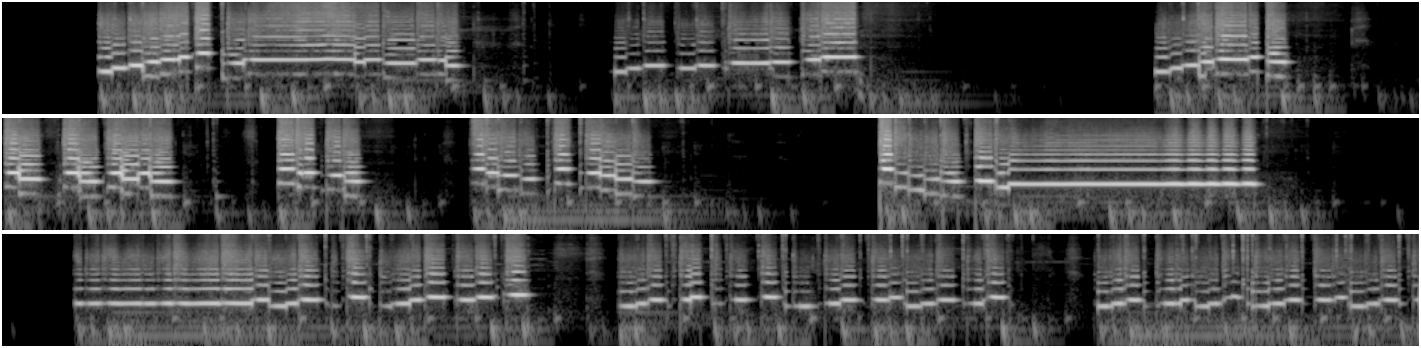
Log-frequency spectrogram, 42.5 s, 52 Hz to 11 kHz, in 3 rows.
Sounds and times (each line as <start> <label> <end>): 1.0 flute playing 4.7
6.1 flute playing 8.7
11.6 flute playing 13.0
14.2 flute playing 16.0
17.0 flute playing 17.8
18.9 flute playing 20.8
23.0 flute playing 26.8
29.1 flute playing 33.7
34.5 flute playing 38.5
39.3 flute playing 42.5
